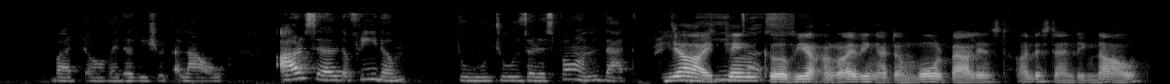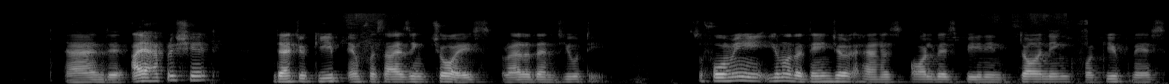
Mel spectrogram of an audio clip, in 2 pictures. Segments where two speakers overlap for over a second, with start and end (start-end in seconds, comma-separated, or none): 6.7-8.0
